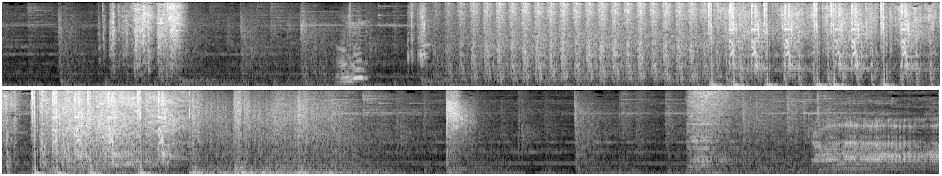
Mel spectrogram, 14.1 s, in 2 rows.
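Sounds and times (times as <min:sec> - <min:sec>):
automatic gunfire: 0:03.5 - 0:08.5.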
